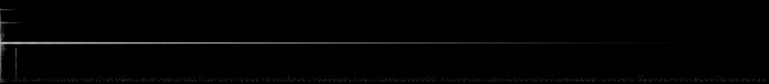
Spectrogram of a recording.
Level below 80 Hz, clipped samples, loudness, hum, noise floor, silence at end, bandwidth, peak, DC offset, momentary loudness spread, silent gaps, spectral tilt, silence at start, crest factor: -84 dBFS; under 0.1%; -25 LUFS; none; -65 dBFS; 3.75 s; 15.5 kHz; -4 dBFS; under 0.1%; 26 LU; none; 0 dB/octave; 0 s; 28 dB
